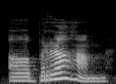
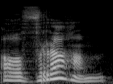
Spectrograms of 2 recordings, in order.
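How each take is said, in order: First: The second consonant is a B sound. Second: The second consonant is a V sound. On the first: "most people that reads translations will say Abraham"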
